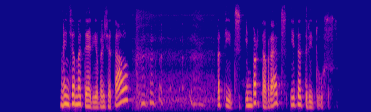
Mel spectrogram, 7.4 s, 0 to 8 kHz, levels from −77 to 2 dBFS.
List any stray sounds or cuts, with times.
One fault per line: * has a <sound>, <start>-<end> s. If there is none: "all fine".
* has a laugh, 2.7-4.2 s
